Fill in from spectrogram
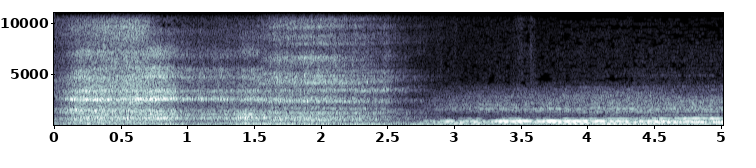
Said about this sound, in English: All the way in. A little bit of breathing.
